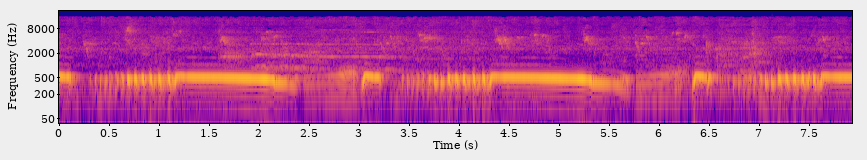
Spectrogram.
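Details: Morning cooing of a kept Barbary dove: a bubbling, rapidly pulsed phrase that flows into a long, smooth, slightly falling low note, repeated about every three seconds, with faint higher chirps of other birds behind.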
